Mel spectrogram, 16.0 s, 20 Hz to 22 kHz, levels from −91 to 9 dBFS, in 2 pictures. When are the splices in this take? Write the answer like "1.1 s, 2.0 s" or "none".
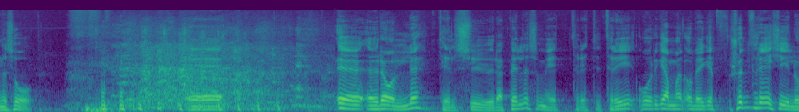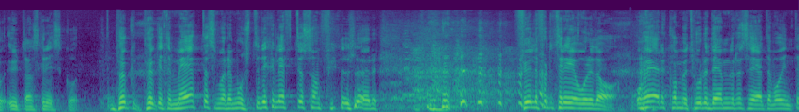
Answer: none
